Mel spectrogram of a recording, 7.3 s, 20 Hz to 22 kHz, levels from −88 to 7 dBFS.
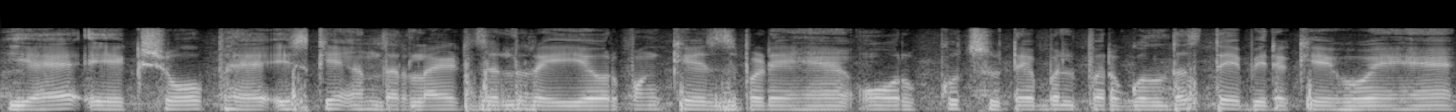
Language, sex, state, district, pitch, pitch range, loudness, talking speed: Hindi, male, Rajasthan, Bikaner, 135 Hz, 130-140 Hz, -14 LUFS, 195 wpm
